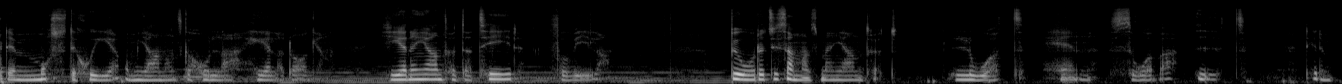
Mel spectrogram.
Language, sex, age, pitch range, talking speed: Swedish, female, 20-39, 210-250 Hz, 125 wpm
